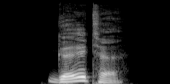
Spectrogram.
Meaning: first/third-person singular subjunctive II of gelten
- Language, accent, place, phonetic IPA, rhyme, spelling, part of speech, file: German, Germany, Berlin, [ˈɡœltə], -œltə, gölte, verb, De-gölte.ogg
